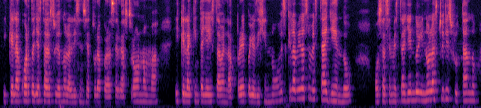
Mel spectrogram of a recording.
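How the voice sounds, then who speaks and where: A woman, in her thirties, telling her personal story as an interview guest, earnest and animated. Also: mid-range voice, fast. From Mexico. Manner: earnest, animated, acts out quoted voices. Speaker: interview guest, elected local legislator.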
